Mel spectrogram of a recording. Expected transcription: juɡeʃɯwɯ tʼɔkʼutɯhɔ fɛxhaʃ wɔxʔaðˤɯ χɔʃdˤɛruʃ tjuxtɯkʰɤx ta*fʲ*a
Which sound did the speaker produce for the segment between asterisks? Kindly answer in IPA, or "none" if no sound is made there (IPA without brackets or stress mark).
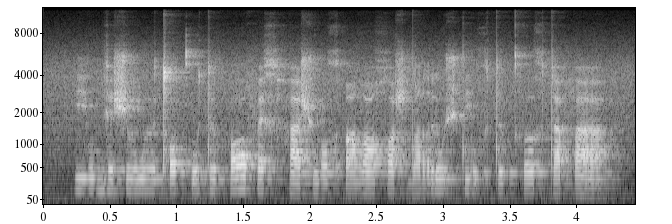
f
